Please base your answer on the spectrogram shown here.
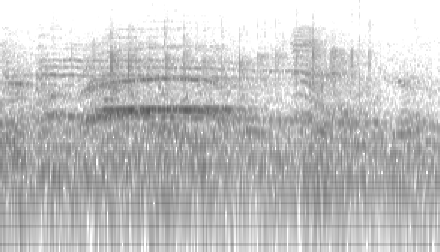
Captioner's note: applause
